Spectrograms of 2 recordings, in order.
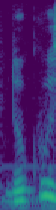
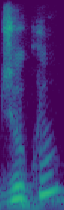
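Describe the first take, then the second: First: The name begins with a D sound. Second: The name begins with a J sound. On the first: The speaker calls it right. "c'est pas compliqué à prononcer" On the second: The speaker calls it wrong. "Tu l'appelles Joku"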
